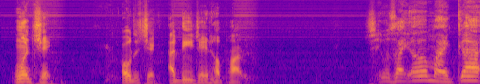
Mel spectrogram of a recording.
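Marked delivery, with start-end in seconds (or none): 5.2-6.0 put-on Jamaican woman's accent, higher. Retelling what an older party host said: imitating a Jamaican woman. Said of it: "Jamaican chick".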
